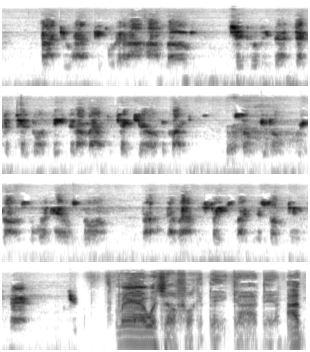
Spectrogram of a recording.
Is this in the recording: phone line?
yes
